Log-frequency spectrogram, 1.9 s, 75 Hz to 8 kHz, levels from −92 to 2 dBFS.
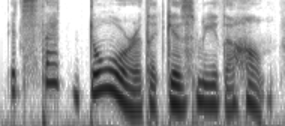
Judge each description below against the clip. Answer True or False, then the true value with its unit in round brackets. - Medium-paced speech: False (250 wpm)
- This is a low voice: False (210 Hz)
